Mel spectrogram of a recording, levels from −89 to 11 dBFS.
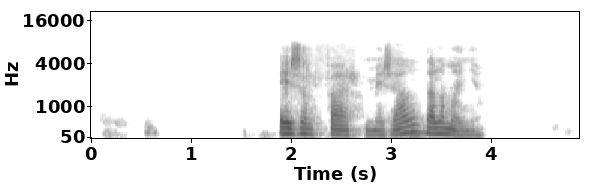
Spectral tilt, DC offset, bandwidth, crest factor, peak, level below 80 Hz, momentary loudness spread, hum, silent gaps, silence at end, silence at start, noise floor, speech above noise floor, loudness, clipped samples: -6.5 dB/octave; under 0.1%; 8.2 kHz; 22 dB; -14 dBFS; -70 dBFS; 14 LU; none; 0.82-1.06 s, 1.12-1.39 s; 1 s; 0.55 s; -69 dBFS; 38 dB; -31 LUFS; under 0.1%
